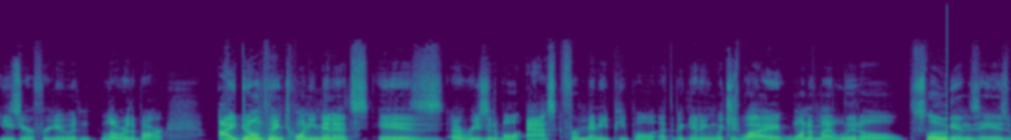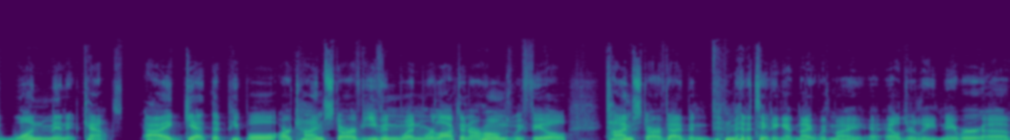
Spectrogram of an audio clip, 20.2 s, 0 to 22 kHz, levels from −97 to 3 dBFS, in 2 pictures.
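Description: At 9.45 to 9.51 s, after "one of my little", damaged data in the compressed stream throws the decoder off. A brief glitch results.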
